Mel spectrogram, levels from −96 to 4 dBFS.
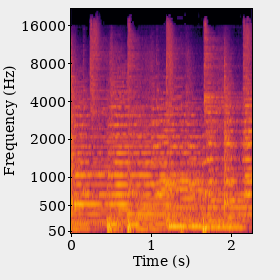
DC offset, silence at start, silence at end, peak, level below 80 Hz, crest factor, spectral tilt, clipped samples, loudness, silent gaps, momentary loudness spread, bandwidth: under 0.1%; 0 s; 0 s; -2 dBFS; -32 dBFS; 14 dB; -5 dB/octave; under 0.1%; -17 LUFS; none; 2 LU; 19 kHz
